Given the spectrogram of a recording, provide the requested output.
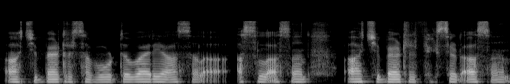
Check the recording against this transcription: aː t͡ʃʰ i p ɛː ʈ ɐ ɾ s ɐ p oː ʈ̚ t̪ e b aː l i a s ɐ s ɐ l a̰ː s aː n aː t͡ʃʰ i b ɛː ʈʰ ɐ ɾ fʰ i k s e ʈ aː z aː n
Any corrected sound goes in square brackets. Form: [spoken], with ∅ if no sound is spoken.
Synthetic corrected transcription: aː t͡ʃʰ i [b] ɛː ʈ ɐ ɾ s ɐ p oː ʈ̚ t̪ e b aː [ɾ] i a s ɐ s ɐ l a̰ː s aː n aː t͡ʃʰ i b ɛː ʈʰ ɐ ɾ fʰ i k s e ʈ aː [s] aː n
